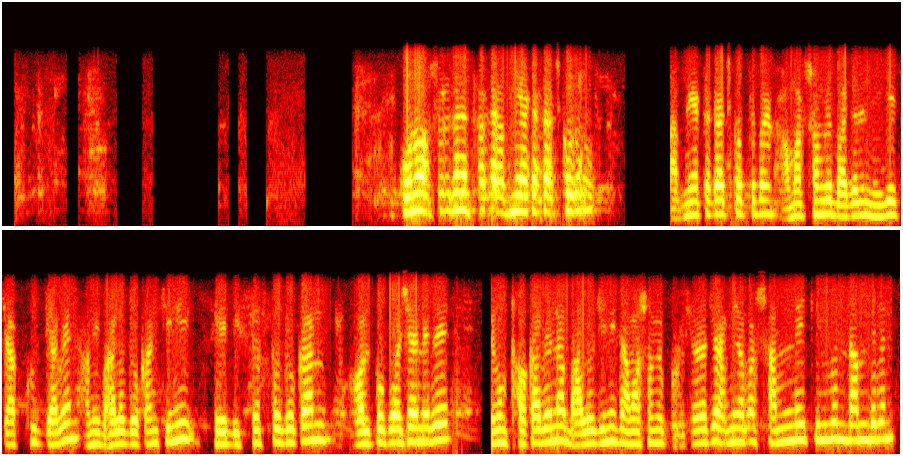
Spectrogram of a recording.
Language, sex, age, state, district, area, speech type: Bengali, male, 30-45, West Bengal, Howrah, urban, conversation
